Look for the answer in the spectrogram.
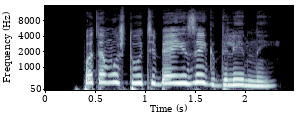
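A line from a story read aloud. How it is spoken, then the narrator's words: Laughing. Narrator (Russian): рассмеялся Илья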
